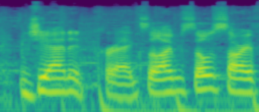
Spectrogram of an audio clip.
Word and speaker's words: Janet Craig: I kept on saying Jenny Craig, like Jenny Craig lose weight, but it's actually Janet Craig.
